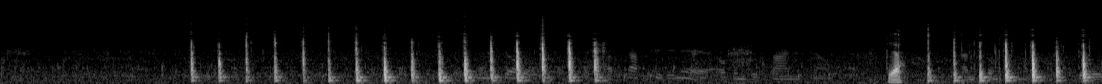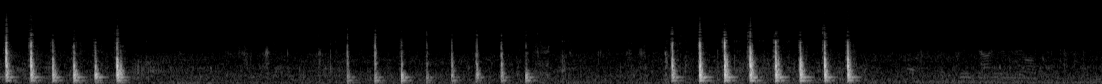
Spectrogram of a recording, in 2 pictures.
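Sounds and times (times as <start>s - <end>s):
axe head knocking on wood: 1.9s - 6.1s, 9.3s - 12.3s, 14.5s - 16.4s, 17.7s - 19.6s.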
